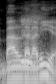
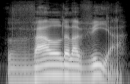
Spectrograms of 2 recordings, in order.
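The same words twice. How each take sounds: First: The name is said with Spanish-style sounds. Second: The name is said with English-style sounds. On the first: The speaker calls it right. "you say in Spanish" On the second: The speaker calls it wrong. "Now I'm saying that wrong"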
